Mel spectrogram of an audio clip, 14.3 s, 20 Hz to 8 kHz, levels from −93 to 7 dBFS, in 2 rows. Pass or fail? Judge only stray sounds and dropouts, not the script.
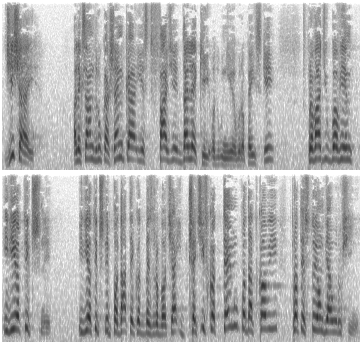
pass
